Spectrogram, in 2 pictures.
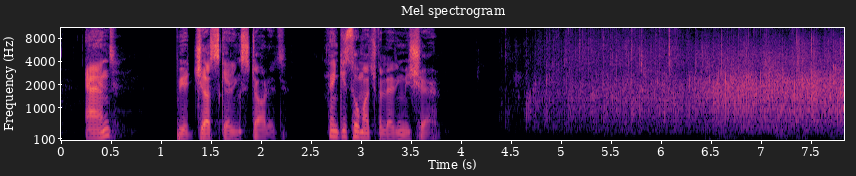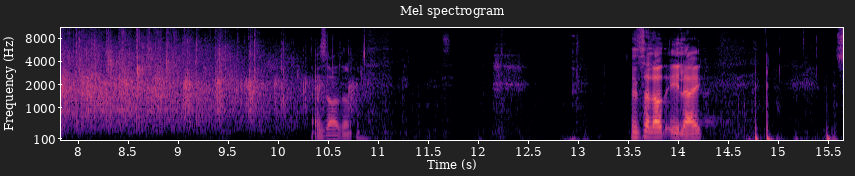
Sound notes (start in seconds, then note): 4.3 applause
